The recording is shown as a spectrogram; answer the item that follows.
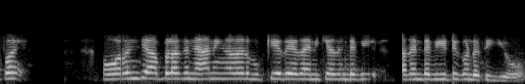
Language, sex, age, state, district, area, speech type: Malayalam, female, 45-60, Kerala, Kottayam, urban, conversation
